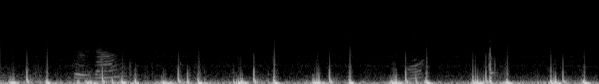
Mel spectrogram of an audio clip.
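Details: Heartbeat near 80 a minute with an extra sharp click in systole; its timing shifts as the patient alternates squatting, sometimes followed by regurgitation after the click: mid-systolic click.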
